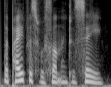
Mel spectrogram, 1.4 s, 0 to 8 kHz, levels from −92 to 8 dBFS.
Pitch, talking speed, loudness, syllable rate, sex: 185 Hz, 260 wpm, -19 LUFS, 7.8 syllables/s, female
